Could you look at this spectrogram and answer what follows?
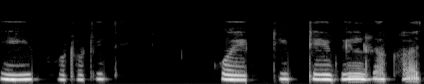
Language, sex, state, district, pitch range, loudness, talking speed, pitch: Bengali, female, Assam, Hailakandi, 225-245 Hz, -15 LUFS, 85 wpm, 235 Hz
